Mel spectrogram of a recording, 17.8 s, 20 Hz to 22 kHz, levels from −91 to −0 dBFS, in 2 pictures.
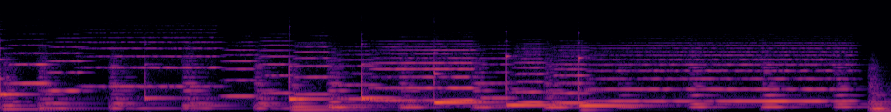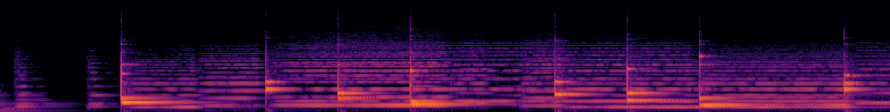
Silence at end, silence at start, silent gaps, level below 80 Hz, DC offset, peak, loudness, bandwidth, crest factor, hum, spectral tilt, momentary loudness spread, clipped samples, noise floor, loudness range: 0 s; 0 s; none; -76 dBFS; under 0.1%; -18 dBFS; -38 LUFS; 11 kHz; 20 dB; none; -6.5 dB/octave; 16 LU; under 0.1%; -68 dBFS; 10 LU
